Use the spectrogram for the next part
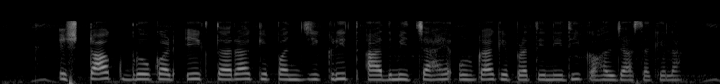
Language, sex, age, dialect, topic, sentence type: Bhojpuri, female, 18-24, Southern / Standard, banking, statement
